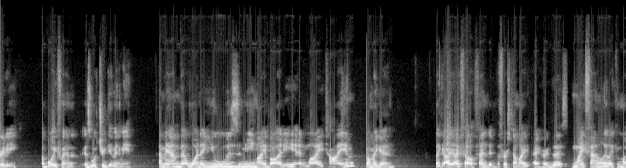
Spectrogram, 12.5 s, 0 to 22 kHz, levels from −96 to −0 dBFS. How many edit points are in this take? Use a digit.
0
